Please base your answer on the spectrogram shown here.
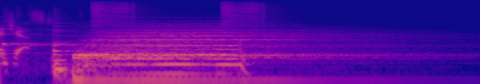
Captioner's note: gong rings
